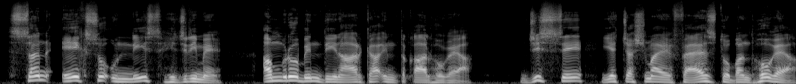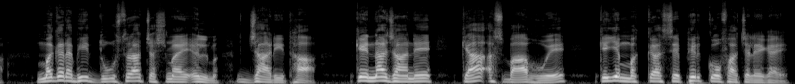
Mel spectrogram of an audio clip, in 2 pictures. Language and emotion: Urdu, neutral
